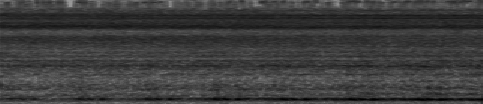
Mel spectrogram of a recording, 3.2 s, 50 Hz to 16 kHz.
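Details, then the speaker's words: Pottery wheel trimming a noodle bowl with a sharp tool held loosely, far from the head, unbraced, wheel sped up: steady buzzing rattle near 200 Hz grows louder with speed as the tool chatters, leaving chatter marks. "And I hold my tool loosely and longer. And you can see that my tool start to vibrate and it start to create the cheddar mark."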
